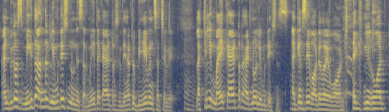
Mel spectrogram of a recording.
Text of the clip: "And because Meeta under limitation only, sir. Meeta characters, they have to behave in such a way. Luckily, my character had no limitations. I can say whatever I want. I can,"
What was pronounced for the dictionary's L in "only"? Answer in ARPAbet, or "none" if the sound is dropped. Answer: none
